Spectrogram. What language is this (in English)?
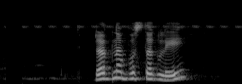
Nepali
